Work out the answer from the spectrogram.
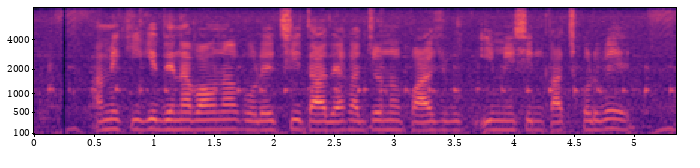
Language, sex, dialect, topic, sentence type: Bengali, male, Northern/Varendri, banking, question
